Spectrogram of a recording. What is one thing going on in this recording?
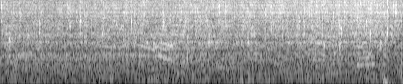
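Water splashes hard as a jet sprays down.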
